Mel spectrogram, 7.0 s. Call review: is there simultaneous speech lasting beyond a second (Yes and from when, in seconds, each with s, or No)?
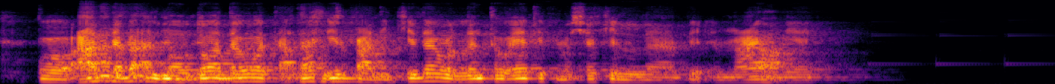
Yes, from 0.6 s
